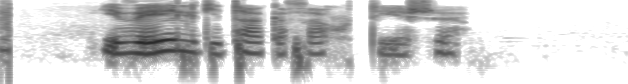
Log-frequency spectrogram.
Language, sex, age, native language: Icelandic, female, 9, Icelandic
